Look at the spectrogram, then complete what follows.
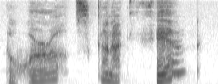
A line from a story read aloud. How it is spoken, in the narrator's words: Tammy says in the tiniest possible voice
